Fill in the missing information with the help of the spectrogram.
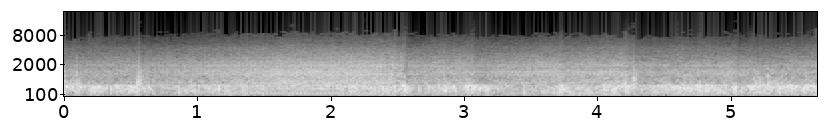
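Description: Wind buffeting the microphone over the steady running of the vehicle it is mounted on as it drives along a street.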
